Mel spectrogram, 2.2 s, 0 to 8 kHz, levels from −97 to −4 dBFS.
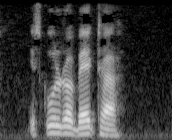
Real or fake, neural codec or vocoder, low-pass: real; none; 7.2 kHz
